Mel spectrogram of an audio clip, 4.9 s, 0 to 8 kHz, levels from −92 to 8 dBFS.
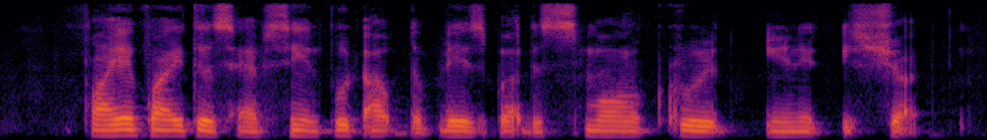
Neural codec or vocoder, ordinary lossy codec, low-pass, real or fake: codec, 16 kHz, 2 kbps, FreqCodec, larger model; none; 7.2 kHz; fake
